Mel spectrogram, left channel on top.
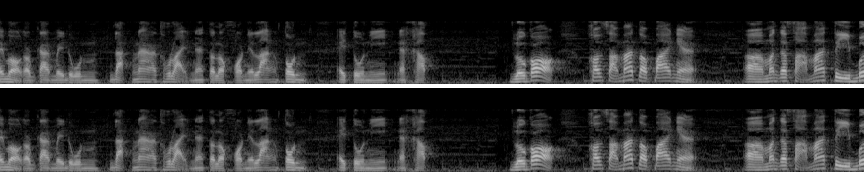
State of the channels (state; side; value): identical; both; correlation 1.00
